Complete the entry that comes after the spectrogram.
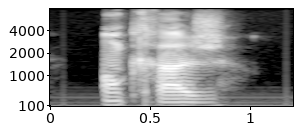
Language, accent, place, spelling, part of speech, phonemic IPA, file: French, France, Lyon, ancrage, noun, /ɑ̃.kʁaʒ/, LL-Q150 (fra)-ancrage.wav
- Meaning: 1. anchoring (dropping the anchor) 2. anchorage (haven)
